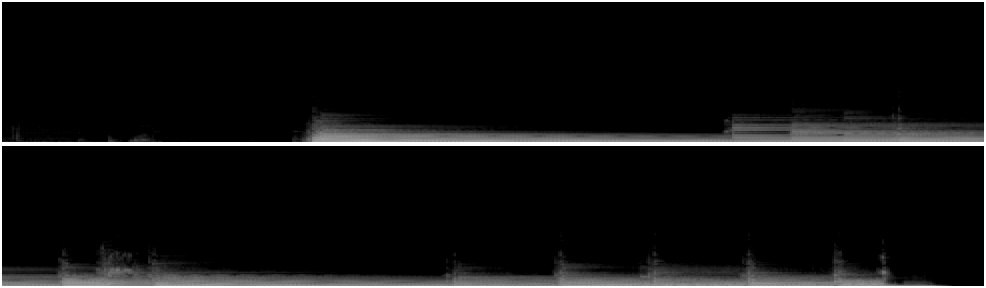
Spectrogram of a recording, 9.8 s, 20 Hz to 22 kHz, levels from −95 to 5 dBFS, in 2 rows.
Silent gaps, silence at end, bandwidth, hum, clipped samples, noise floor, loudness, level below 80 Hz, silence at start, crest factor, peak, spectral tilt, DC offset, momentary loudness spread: none; 0.25 s; 5 kHz; none; under 0.1%; under -90 dBFS; -40 LUFS; -58 dBFS; 1.5 s; 16 dB; -24 dBFS; -9 dB/octave; under 0.1%; 7 LU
